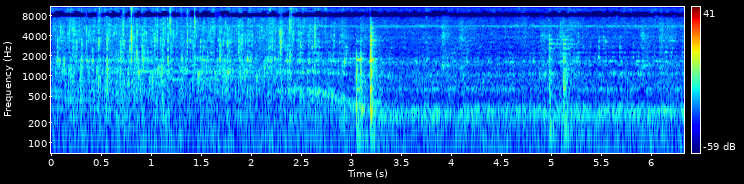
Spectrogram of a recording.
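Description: Beef curry bubbling and spitting as it simmers in a pot, with scattered small crackles. About three seconds in a glass lid is set on the pot with a sharp clink, the loudest sound, and the bubbling goes on under the lid.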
